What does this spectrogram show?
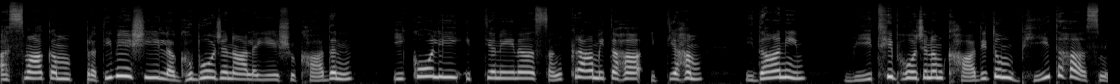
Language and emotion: Sanskrit, fearful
